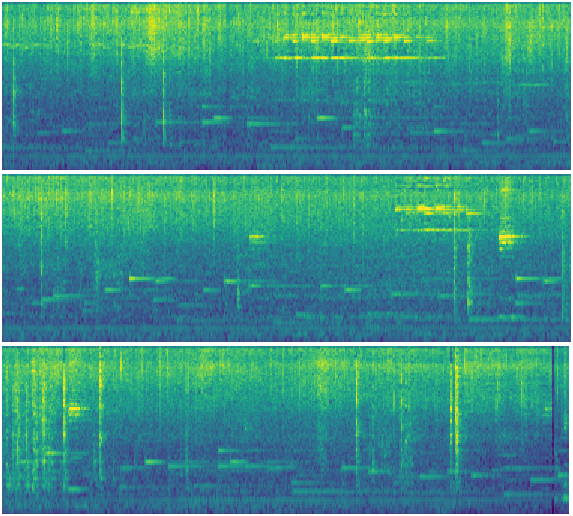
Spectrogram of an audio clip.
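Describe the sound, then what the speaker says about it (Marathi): Surmai fish cutlets with potato crisp up in a frying pan, a sustained crackling sizzle dotted with spitting pops and occasional light scrapes, steady and close with no speech. "आपल्याला मस्त हे असे क्रिस्पी फक्त फ्राय करून घ्यायचे"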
